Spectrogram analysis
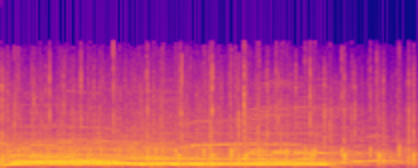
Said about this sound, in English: All right, let's get a round of applause. We're back from break.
